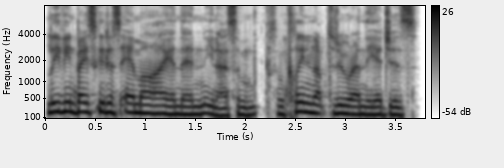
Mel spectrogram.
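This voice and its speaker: A hoarse man, a little under the weather, casually musing aloud as he narrates his game session and chuckling often. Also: on the high side, fast talker, warm tone, dry recording, clean studio sound. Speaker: let's play host. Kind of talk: gameplay commentary.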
